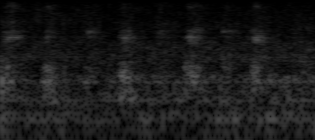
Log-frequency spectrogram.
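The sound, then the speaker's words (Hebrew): A person imitates rapid, shallow panting to demonstrate shortness of breath: a steady run of short, breathy huffs, about three per second, moderately loud, with no speech. “הנה, אני, אני אדגים לכם מה זה קוצר רוח.”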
